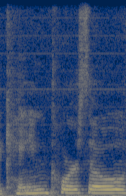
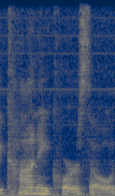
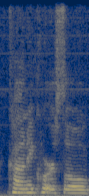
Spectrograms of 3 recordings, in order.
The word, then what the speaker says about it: Cane Corso: that we have been questioned about is the pronunciation of the name. I frequently just call it a cane corso. C A N E Corso. Uh and it's actually Connie Corso.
